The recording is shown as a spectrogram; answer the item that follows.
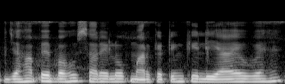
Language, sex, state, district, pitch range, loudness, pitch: Hindi, male, Delhi, New Delhi, 125-135 Hz, -14 LUFS, 130 Hz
